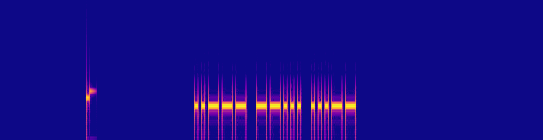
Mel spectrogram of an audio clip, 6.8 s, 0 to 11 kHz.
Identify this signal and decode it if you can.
Morse code, heard as a keyed tone, about 28 wpm, 700 Hz. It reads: 273
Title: Common Cut Numbers - 3-Digit 28wpm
